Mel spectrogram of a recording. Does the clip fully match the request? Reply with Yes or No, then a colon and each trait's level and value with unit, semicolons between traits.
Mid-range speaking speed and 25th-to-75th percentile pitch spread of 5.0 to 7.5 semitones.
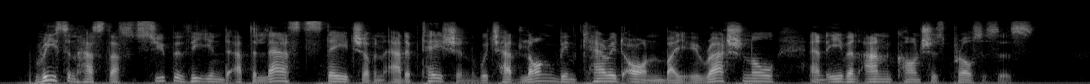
No: slow, 125 wpm; wide, 5.4 semitones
